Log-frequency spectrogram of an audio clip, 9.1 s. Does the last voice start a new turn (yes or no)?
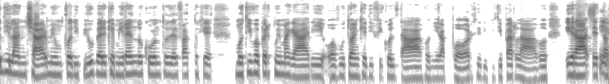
no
